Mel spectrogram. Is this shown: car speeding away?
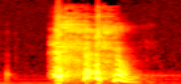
no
